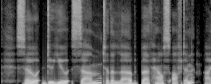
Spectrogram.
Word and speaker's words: Loeb: It's Loeb, she said. Lub? You pronounced it Lub. It's Loeb. Looking at her perfectly made-up, suspiciously plump lips repeatedly saying the word made me want to giggle.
